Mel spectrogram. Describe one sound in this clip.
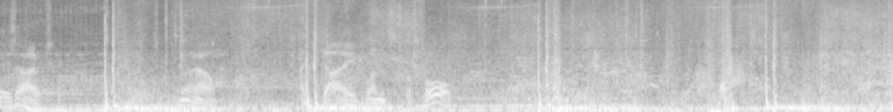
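A gun fires sharp blasts.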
